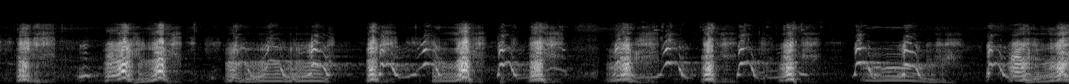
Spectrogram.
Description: Dog barking and growling then a second dog barking in a higher pitch at the same time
